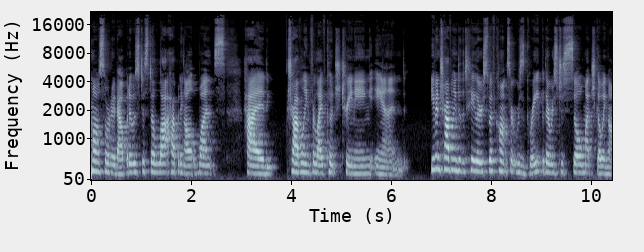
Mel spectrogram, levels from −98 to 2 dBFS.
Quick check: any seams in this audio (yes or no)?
no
